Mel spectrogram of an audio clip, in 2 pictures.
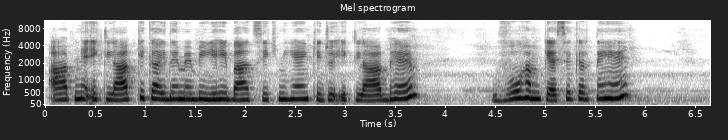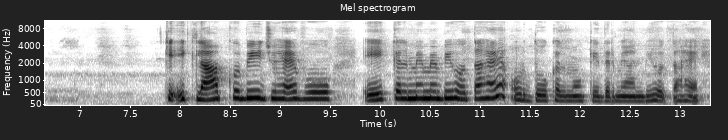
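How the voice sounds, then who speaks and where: A woman's voice: fairly high pitch, a little slow, a little mellow, lo-fi sound. A woman teaching a Quran recitation lesson step by step, spelling out syllables, drawing out the recited words and asking listeners to repeat after her.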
